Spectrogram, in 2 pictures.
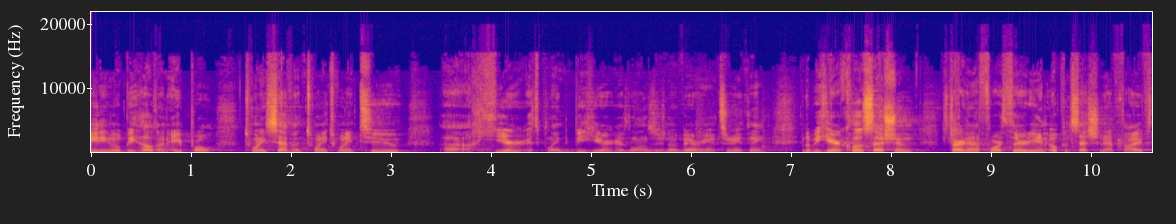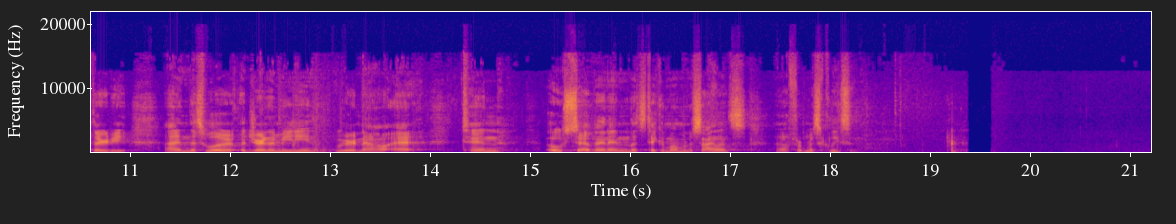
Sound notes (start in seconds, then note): none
